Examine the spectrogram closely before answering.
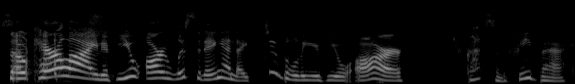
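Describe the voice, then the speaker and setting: A woman's voice: high-pitched, animated, normal speed, bright, forceful tone. A woman hosting a casual panel chat, introducing and steering the talk. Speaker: host.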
